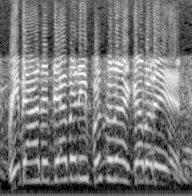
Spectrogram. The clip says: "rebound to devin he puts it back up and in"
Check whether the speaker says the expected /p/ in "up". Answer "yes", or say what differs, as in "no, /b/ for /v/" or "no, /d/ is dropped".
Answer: no, /b/ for /p/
